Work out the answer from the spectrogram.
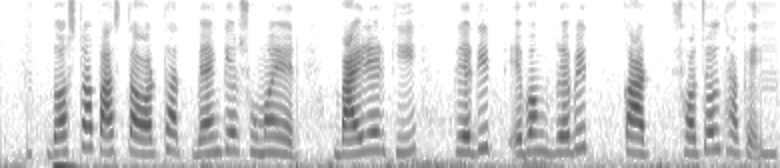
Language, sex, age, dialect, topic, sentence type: Bengali, female, 25-30, Northern/Varendri, banking, question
